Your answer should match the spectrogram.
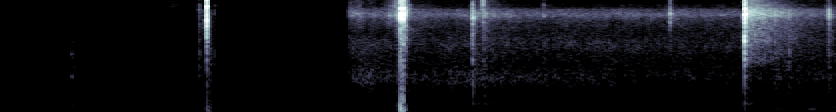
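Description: Sharp clicks and knocks picked up by a video-call microphone: one about a second in, a loud knock at about two seconds and another near the end. Just before the middle a steady hiss comes on, a sign that the microphone has gone live during audio troubleshooting.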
